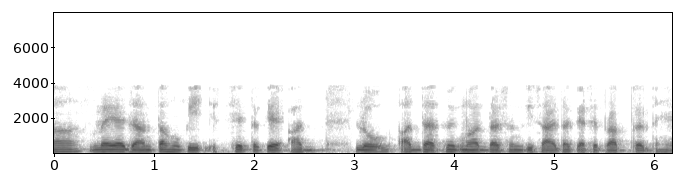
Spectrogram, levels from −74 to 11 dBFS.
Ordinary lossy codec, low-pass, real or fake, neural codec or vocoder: AAC, 16 kbps; 7.2 kHz; fake; codec, 16 kHz, 4 kbps, FunCodec, trained on LibriTTS, 50 frames a second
